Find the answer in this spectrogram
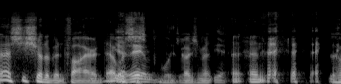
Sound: chuckles

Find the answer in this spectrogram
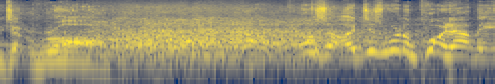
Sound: audience laughs

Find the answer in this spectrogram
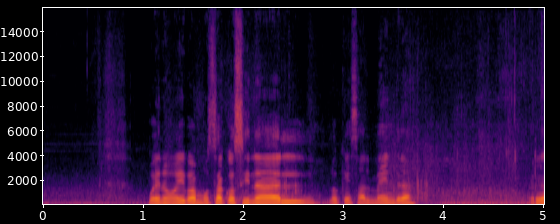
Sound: speaks Spanish

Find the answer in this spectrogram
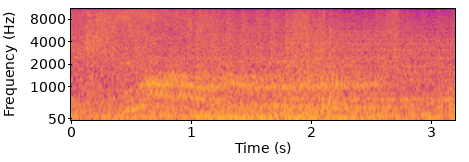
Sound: bellows

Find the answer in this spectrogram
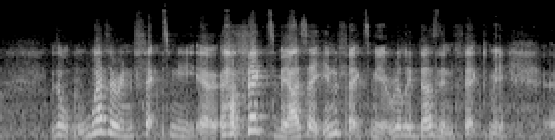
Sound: laughs

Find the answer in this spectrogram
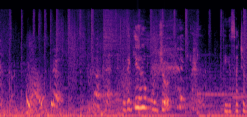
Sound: Eileen's grandma speaks in foreign language

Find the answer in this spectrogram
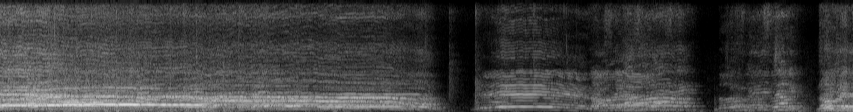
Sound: screaming

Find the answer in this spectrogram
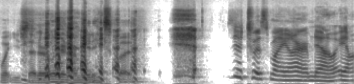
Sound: chuckles

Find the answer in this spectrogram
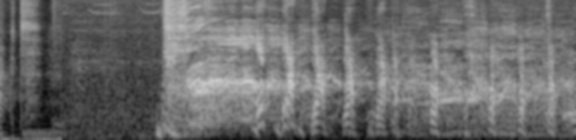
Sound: laughter

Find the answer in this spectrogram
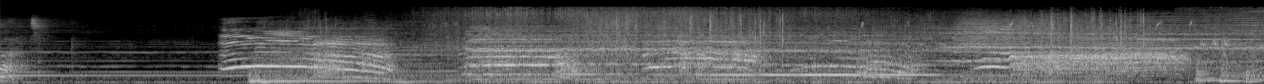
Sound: numerous screams

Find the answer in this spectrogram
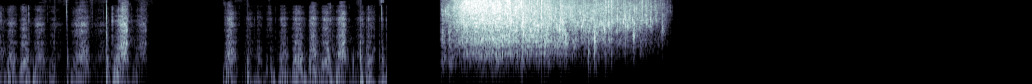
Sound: pencil noises and sizzling grill noises

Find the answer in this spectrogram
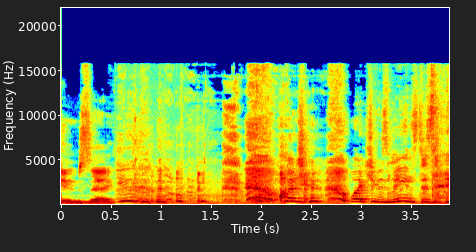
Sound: laughing

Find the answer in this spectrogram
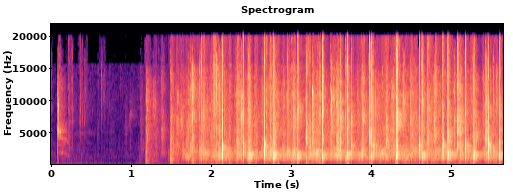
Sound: audience clapping

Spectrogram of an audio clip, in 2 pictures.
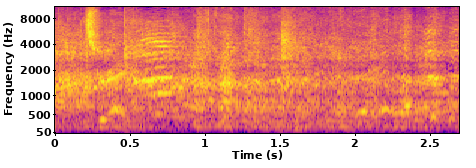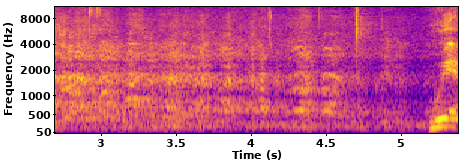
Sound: audience laughing

